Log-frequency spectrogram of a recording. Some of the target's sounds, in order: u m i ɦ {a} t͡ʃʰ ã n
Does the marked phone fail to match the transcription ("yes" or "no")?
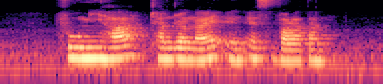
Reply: no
